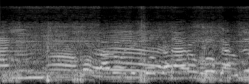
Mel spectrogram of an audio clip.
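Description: A high-pitched voice making drawn-out, gliding sounds, held notes that rise and fall like singing or playful vocalising.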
